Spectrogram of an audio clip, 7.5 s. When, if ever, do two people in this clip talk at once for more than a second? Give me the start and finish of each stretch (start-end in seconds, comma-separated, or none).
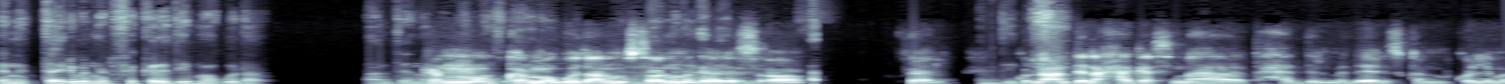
2.1-4.0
